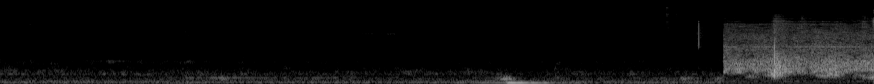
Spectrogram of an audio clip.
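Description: Faint low rumble of a coach's interior on the road, with one dull thump about five seconds in. Near the end it cuts suddenly to a much louder, noisy background.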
